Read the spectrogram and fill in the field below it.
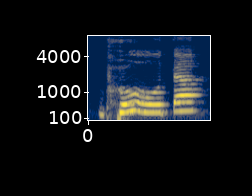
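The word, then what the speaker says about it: भूत: నాలుగో చరణం సర్వ సర్వ భూత భూ బ మా మ ప్రణక్షరం స్ట్రస్ ఇచ్చి పలకాలి సర్వభూత హితే హితే త ఏత్వం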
